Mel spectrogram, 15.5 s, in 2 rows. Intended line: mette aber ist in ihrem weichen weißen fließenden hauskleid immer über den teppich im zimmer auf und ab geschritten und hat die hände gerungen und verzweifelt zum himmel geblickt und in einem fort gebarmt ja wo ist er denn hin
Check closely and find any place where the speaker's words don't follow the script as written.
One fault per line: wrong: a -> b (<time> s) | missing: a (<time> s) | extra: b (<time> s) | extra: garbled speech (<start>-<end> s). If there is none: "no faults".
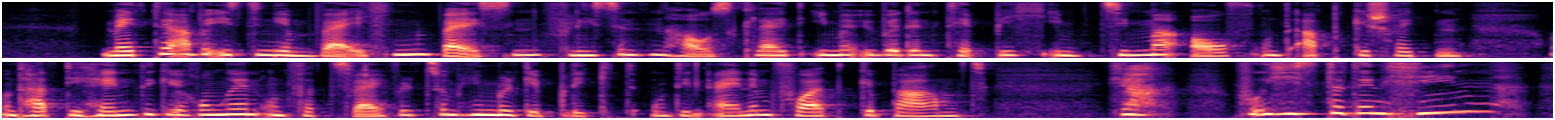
no faults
